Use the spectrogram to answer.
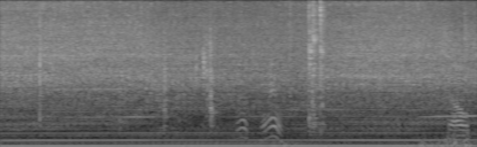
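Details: Turbo Honda Prelude after fitting fresh spark plugs: the engine fires and holds a deep, steady idle hum with no misses or knocks; it sounds healthy.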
